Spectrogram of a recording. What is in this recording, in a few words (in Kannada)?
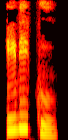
"ಈಡಿಗ", Kannada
